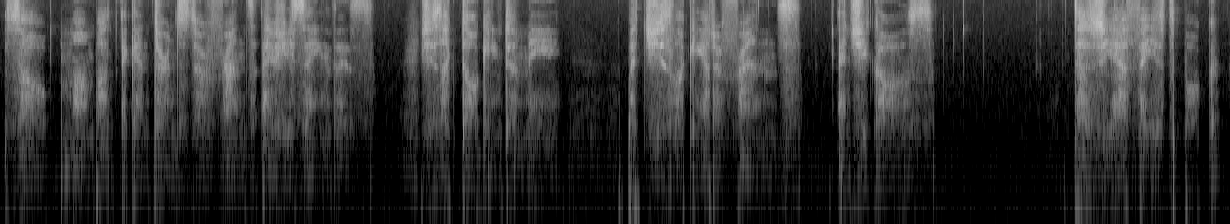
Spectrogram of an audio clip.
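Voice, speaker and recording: A young woman whispering a personal story in a chatty way, full of "like" fillers and small laughs. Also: unhurried. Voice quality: soft whisper throughout. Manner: chatty, frequent "like" fillers, amused.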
